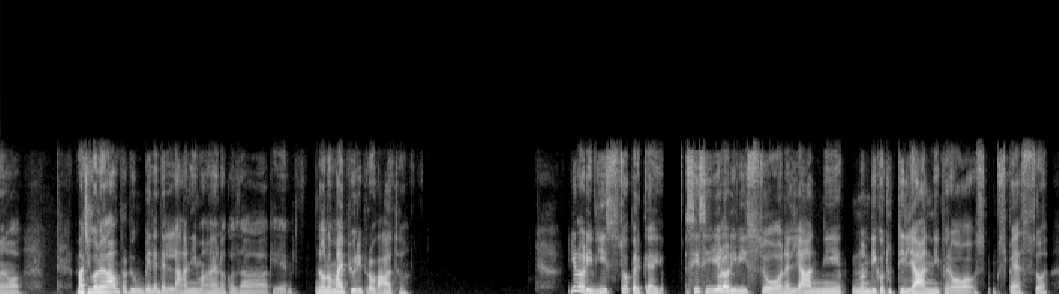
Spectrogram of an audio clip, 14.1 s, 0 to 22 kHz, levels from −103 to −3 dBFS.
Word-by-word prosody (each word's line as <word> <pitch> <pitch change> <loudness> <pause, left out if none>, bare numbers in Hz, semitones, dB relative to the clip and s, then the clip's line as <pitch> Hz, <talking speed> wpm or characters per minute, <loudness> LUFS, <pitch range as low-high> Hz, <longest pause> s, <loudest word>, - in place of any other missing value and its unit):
no, 145 +2 -6 0.7
ma 180 0 +7
ci 185 - +1
volevam 200 +1 +7
proprio 200 0 -5
un 185 -2 -4
bene 195 +1 -3
dell'anima, 150 -4 -5
è - - -4
una 145 +1 -8
cosa 155 -1 -10
che 160 0 -14 0.3
non 180 +1 +2
ho 175 - +3
mai 185 +1 +6
più 190 +3 -1
riprovato. 150 -6 -2 2.1
Io 290 - -2
l'ho 295 - +4
rivisto 190 +3 -1
perché 165 -5 -2
i 155 0 -4 0.3
sì, 200 +3 -3
sì, 210 -1 -4
io 200 0 +4
l'ho 200 - +7
rivisto 165 -1 0
negli 155 -1 -2
anni, 175 +3 +1 0.2
non 165 +2 0
dico 175 0 0
tutti 170 +3 -5
gli 175 - 0
anni, 155 +1 +5
però 140 -2 -2
s 130 - -13
spesso. 145 +8 -6
165 Hz, 155 wpm, -22 LUFS, 150-185 Hz, 2.1 s, ma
